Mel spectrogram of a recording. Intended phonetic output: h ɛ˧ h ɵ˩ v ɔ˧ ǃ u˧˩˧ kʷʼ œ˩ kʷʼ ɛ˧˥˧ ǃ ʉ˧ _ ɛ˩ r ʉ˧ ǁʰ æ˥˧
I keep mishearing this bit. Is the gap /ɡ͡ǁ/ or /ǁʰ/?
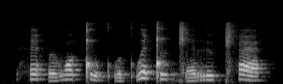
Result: ɡ͡ǁ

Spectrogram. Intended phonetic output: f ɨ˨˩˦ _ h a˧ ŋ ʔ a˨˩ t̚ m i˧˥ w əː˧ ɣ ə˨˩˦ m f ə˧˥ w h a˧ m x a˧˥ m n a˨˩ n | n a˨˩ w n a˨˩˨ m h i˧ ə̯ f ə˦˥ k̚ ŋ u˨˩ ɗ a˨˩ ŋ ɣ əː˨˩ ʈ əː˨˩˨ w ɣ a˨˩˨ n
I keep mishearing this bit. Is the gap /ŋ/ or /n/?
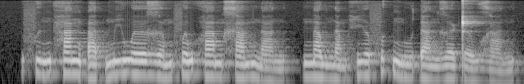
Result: ŋ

